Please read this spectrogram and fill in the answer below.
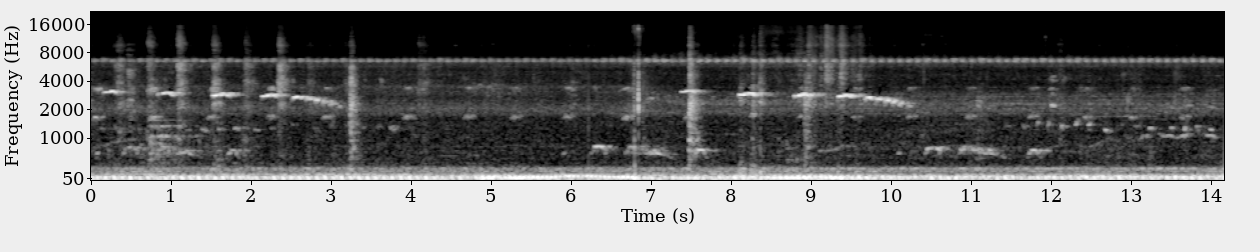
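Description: A run of four or five short, high chirps ending in a longer falling note, heard twice: near the start and again about halfway through. Under it runs a steady, thin high drone and a low rumble.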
